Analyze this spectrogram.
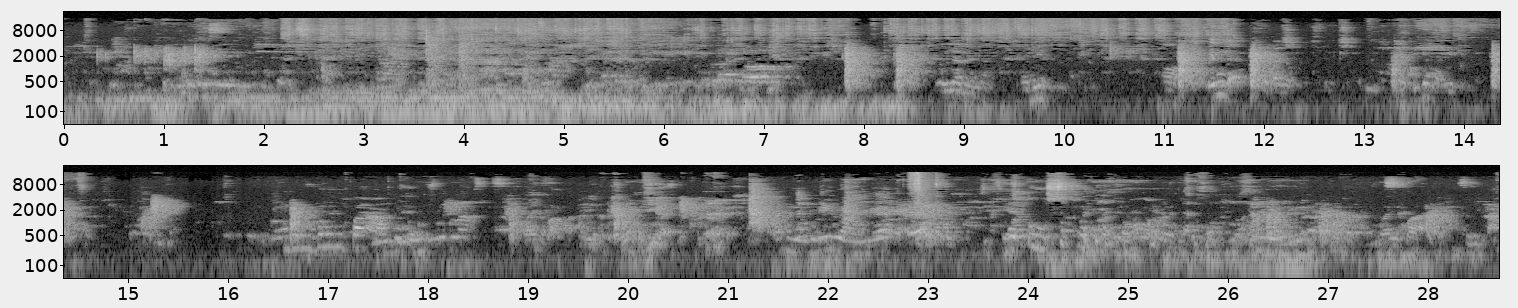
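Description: Pool balls knock and click against each other on a table.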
